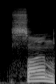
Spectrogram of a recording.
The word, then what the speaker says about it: sine: things on pronunciation right sine is pronounced like sine like a letter post sign it's not sin it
